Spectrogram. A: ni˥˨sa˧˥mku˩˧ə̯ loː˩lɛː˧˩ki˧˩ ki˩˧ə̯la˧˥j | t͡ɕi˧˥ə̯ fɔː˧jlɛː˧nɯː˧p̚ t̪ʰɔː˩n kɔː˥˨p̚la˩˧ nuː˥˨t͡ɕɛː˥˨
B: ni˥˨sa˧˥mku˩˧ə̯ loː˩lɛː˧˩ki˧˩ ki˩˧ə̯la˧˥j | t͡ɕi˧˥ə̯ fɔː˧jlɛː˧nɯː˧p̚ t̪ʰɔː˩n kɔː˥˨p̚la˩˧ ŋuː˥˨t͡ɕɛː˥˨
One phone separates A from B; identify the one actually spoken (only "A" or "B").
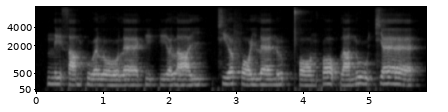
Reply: A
